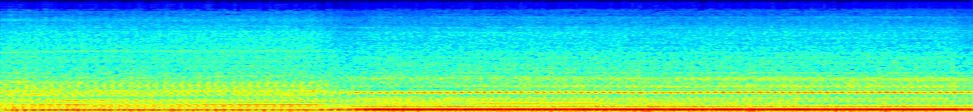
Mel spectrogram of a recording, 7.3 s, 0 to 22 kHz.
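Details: Kit car replica on 1986 Fiero GT chassis, after replacing a valve to cure high idle, in neutral or park; steady hum stepping up in pitch and staying high, tach roughly 1600-1800 rpm, still too high; high idle.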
